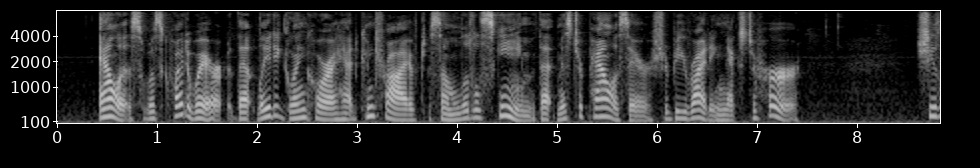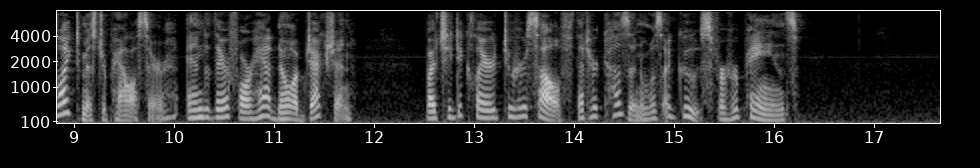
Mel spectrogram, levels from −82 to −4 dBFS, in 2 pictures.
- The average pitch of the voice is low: No, high, 190 Hz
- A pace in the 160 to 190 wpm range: No, average, 150 wpm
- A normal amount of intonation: No, wide, 6.2 semitones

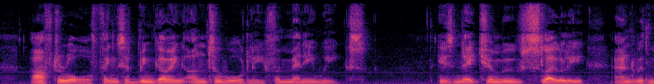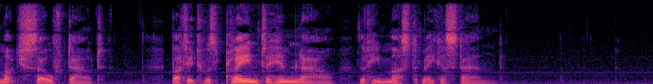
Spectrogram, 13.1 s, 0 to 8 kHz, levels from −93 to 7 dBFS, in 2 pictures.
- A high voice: No, low, 100 Hz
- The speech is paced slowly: No, average, 145 wpm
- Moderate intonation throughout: Yes, average, 4.7 semitones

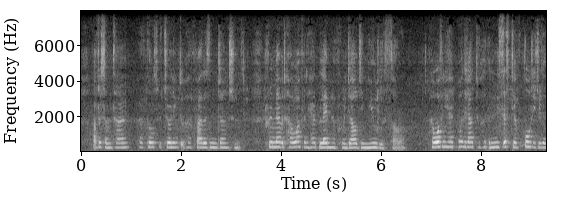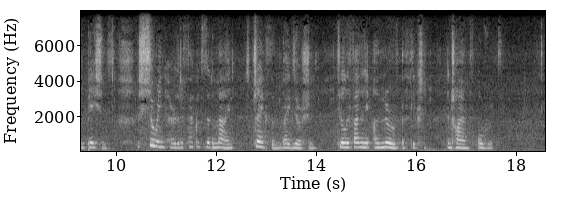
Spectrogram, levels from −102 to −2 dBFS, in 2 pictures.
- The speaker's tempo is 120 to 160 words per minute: No, average, 180 wpm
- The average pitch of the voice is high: Yes, very high, 255 Hz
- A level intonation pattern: Yes, narrow, 1.9 semitones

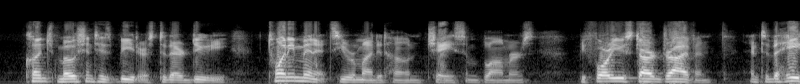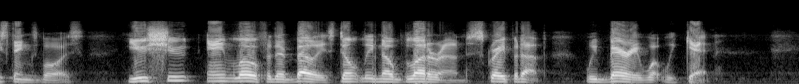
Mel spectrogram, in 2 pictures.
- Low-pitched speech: Yes, low, 120 Hz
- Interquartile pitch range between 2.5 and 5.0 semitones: No, wide, 5.4 semitones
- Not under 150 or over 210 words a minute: Yes, average, 170 wpm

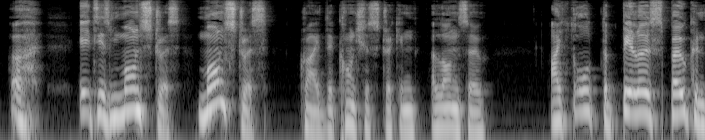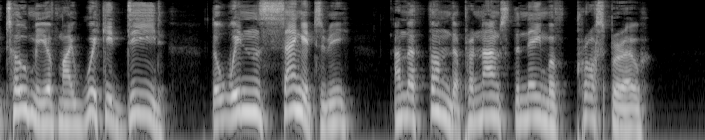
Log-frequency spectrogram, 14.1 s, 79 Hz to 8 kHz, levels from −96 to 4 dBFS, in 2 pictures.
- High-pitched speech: No, medium, 150 Hz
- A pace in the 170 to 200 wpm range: No, average, 155 wpm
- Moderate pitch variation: No, wide, 7.0 semitones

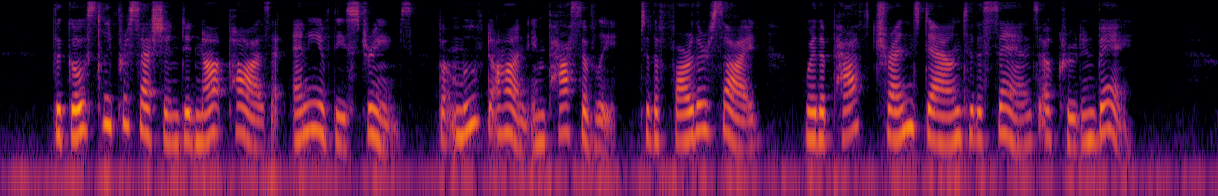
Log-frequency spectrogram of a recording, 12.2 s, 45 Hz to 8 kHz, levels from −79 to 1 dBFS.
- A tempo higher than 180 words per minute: No, average, 150 wpm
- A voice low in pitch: No, high, 215 Hz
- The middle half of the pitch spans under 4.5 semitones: Yes, average, 3.8 semitones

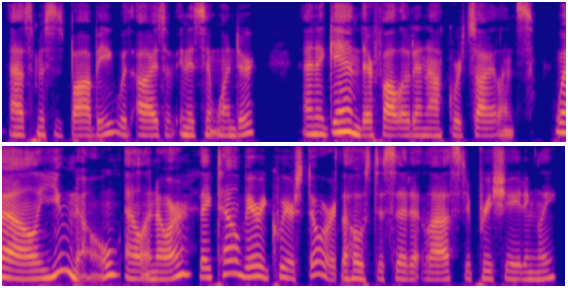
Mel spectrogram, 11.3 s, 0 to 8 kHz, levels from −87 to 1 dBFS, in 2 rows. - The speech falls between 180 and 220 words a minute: No, average, 160 wpm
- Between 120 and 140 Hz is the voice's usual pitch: No, medium, 165 Hz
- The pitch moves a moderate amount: Yes, average, 4.1 semitones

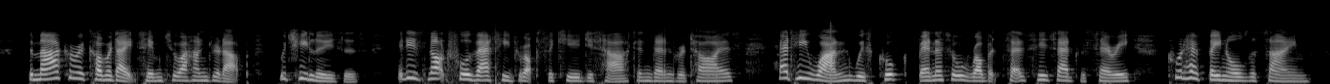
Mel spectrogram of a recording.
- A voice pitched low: No, medium, 180 Hz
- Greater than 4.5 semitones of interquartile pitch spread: Yes, wide, 5.6 semitones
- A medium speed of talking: Yes, average, 180 wpm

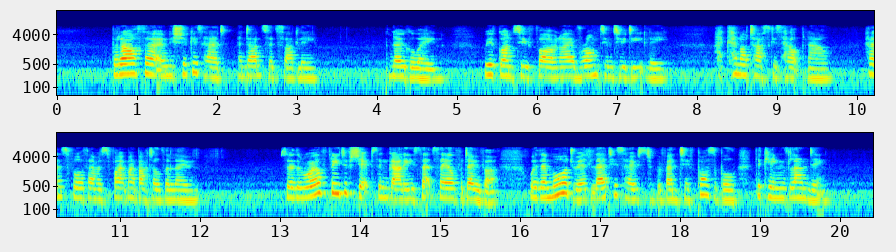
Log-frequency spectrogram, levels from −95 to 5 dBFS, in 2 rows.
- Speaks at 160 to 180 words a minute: Yes, average, 175 wpm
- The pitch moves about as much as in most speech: Yes, average, 3.0 semitones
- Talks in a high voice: Yes, high, 215 Hz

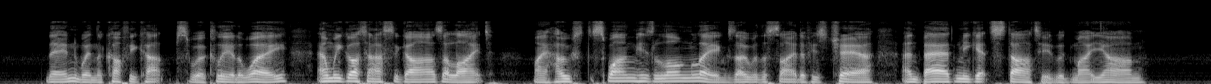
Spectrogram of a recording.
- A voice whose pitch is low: Yes, low, 115 Hz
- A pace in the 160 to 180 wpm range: Yes, average, 175 wpm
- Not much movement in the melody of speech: No, average, 4.2 semitones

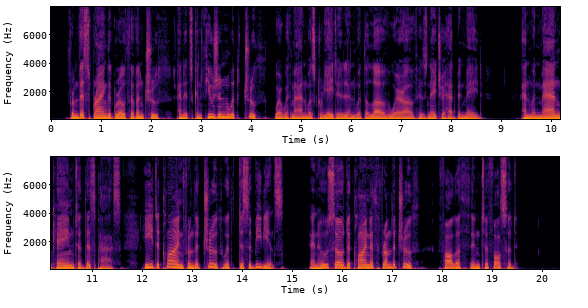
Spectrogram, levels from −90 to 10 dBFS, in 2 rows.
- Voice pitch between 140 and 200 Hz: No, low, 120 Hz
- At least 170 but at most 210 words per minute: No, average, 145 wpm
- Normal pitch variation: No, wide, 8.3 semitones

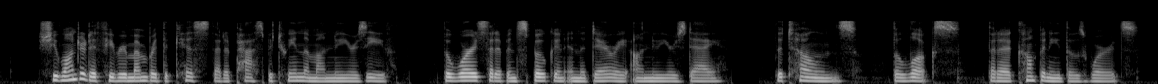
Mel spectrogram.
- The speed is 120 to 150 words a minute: No, average, 195 wpm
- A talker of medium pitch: Yes, medium, 155 Hz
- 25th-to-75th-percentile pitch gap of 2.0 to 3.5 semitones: Yes, narrow, 2.4 semitones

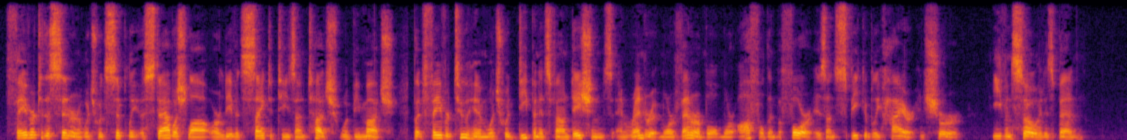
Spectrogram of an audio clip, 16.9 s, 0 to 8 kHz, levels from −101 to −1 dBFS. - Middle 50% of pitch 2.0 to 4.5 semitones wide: No, average, 5.1 semitones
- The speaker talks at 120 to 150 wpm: No, average, 160 wpm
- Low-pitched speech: Yes, low, 110 Hz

